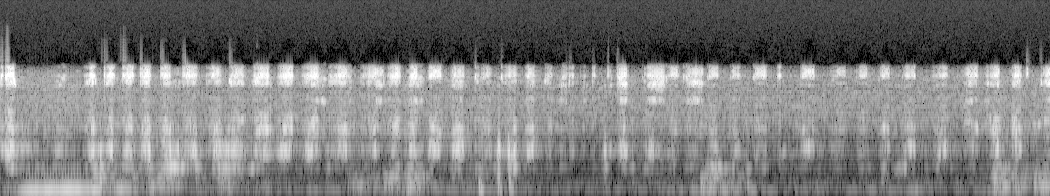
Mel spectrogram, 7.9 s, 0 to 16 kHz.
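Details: Blue tit at a nest box on 25 May 2021, captured by a wired camera inside the box: rapid, dense series of high, scratchy chirps repeated several times per second with little pause, plus soft low knocks and rustling from movement in the box.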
